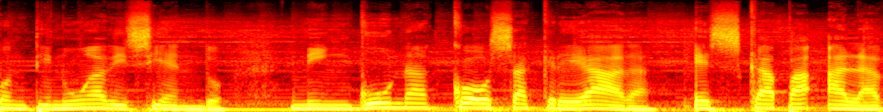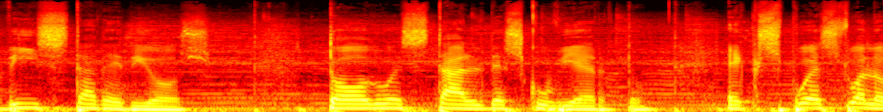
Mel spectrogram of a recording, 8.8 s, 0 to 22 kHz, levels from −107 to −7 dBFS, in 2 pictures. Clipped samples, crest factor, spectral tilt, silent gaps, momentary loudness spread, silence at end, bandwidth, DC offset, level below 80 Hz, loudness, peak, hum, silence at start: under 0.1%; 18 dB; -6 dB/octave; none; 6 LU; 0 s; 18 kHz; under 0.1%; -36 dBFS; -24 LUFS; -6 dBFS; none; 0 s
